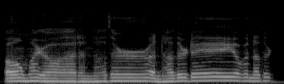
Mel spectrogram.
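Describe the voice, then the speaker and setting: A man's voice: a little high, fairly even intonation, fairly quick, darkish tone, soft background music. A man giving casual, exclamatory, gushing reaction commentary while streaming a video game.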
